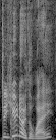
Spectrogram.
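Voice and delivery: high-pitched excited question. A narrator's reading. Piglet asking Pooh the way home, excited. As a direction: ask it eagerly in a high little voice. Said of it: "all excited".

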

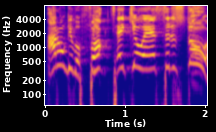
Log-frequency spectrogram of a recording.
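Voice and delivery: loud, high comic ordering; mock scolding. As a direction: send them off with hammed-up exasperation. Acted order to go to store.

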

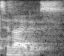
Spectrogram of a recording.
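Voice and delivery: tinnitus as tuh-NYE-tus; long-I pronunciation. Shown as a demonstration. Reads out disputed pronunciation.

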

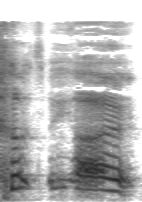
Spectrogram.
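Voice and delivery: slow, loud wailing cry; sobbing cry. Real, not acted. Mother crying out to her absent son. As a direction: cry it out in anguish.

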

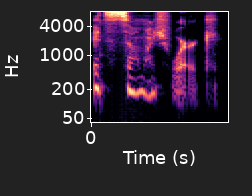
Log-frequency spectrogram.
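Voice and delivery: high, fluttery fake modesty; mock bashful deflection; self-deprecating gush. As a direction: brush off the compliment with a squeaky laugh in the voice. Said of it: "I'm like".

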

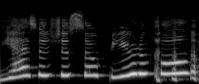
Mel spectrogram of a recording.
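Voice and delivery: high, slow, choked-up gush; tearful high voice. Retold or imitated. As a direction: say it as if crying through it. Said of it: "I said".

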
